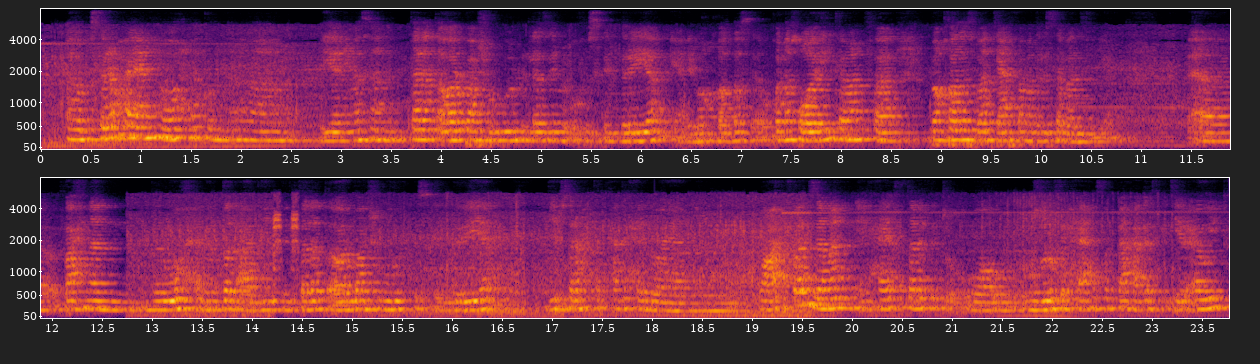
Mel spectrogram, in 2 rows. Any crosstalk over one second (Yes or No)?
No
